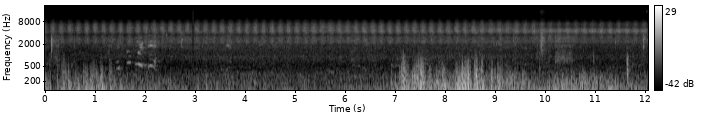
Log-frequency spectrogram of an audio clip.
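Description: Outdoor background rumble, with traffic or wind on the microphone and faint distant voices. It swells louder for a couple of seconds about seven seconds in.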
